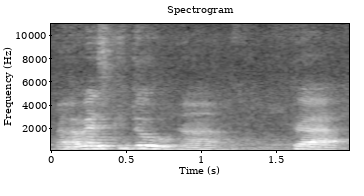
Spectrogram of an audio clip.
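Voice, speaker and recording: A woman's voice: medium pitch, measured pace. A young woman with a Javanese accent, a student teacher patiently coaxing young children through a music lesson with questions. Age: young adult. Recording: echoey room, voice far from the mic, faint background noise.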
